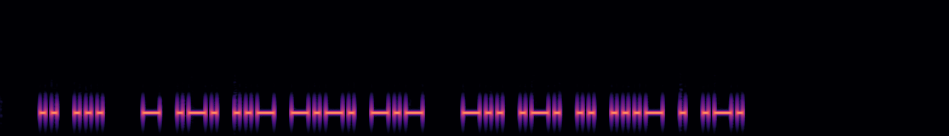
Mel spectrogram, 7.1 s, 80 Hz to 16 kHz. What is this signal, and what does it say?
Morse code, heard as a keyed tone, about 26 wpm, 700 Hz. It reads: IS TRUCK DRIVER
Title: Speed-Racing Common QSO Phrases - 28wpm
